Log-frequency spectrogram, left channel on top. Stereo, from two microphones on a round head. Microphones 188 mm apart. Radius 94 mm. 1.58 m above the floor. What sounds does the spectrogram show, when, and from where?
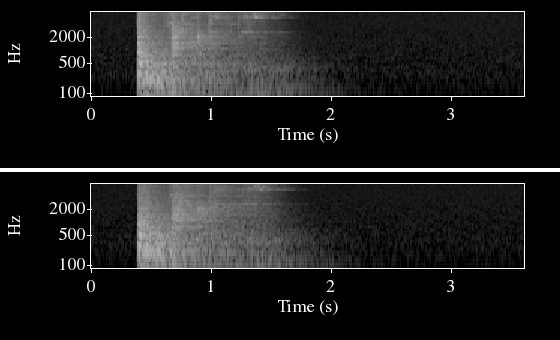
0.4 s breaking glass: 50° left (ahead or behind), 3 m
